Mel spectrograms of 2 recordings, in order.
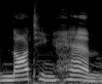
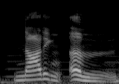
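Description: First: The ending is said as a full ham. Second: The h of the ending is dropped. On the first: The speaker calls it wrong. "不是 Nottingham" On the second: The speaker calls it right. "是 Nottingham、所以也是一样的发音规律"

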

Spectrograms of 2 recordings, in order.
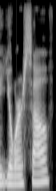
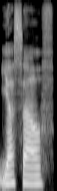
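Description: First: The first syllable is pronounced 'your'. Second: The first syllable is pronounced 'ya'. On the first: "a more relaxed slang way to say yourself" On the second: "by saying yourself"

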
